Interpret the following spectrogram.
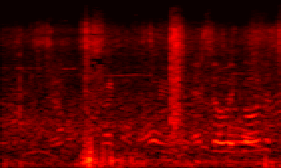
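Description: Indistinct background talk from people nearby, with a sudden thump a little over half a second in and a sharp click about a second later.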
